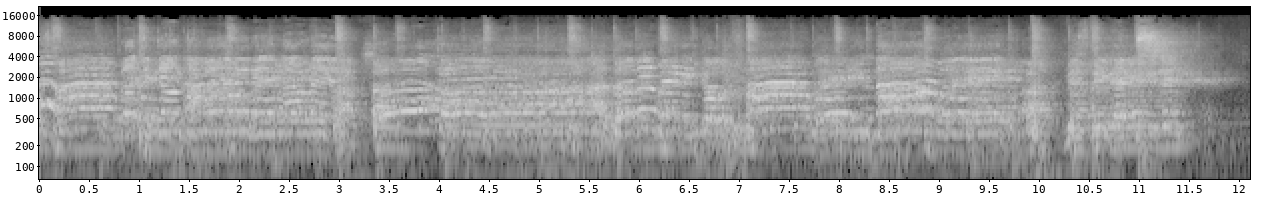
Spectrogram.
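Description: Male a cappella group singing in close harmony with sharp vocal percussion hits cutting through the chords; the sound falls away steeply about a second before the end.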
